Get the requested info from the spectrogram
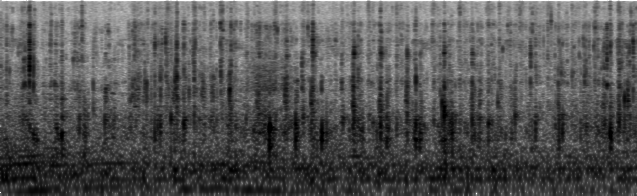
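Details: Dogs from a pack fed raw food, chewing steadily; continuous irregular crunches and moist smacking clicks throughout eight seconds, with occasional louder snaps over a faint background hum.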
